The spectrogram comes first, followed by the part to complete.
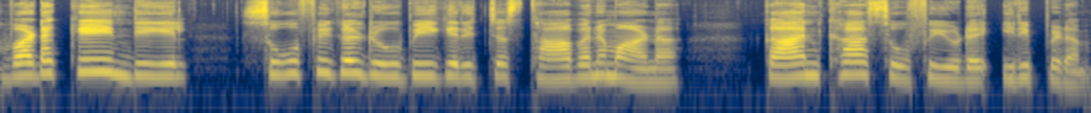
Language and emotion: Malayalam, neutral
